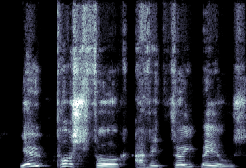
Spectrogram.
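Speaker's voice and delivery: put-on northern English accent. Reading someone's message aloud: northern English accent. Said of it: "I have to do it in a northern accent".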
